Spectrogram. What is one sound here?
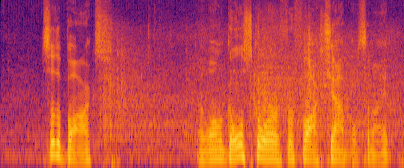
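Hockey sticks clack together on the ice.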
